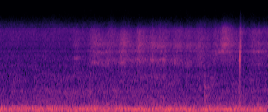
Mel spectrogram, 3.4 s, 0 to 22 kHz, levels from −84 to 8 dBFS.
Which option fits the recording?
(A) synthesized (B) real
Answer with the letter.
A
